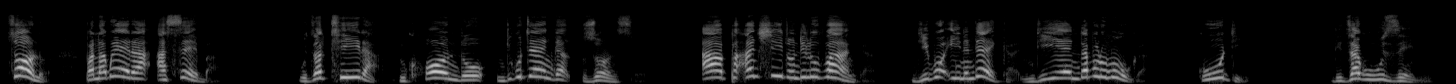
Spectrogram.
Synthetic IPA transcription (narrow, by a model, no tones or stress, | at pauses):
t͡sɔnɔ | panaɓwɛɾaʔasɛɓa | kud͡zatʰiɾa̰ | ŋkʰɔndɔndikutɛŋɡazɔːnsɛ̥ | apʰaʔant͡ʃʰitɔndilupaŋɡa̰ | ndipɔʔinɛndɛka̰ndijɛndapulumuka | kutḭ | ndid͡zak̬uːzɛːni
